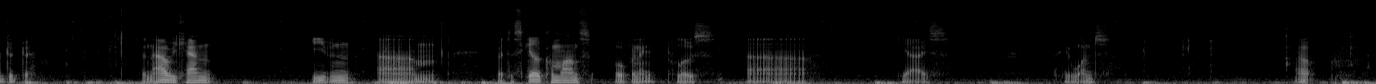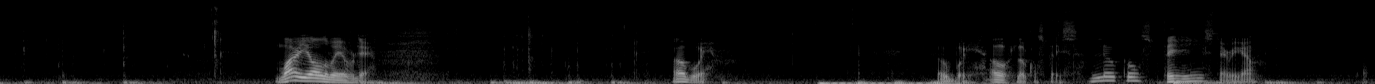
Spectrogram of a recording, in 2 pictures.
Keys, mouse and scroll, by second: 0.7 shift+right click, 1.2 s, 3.6 right click, 3.9 alt+g, 4.4 shift+right click, 4.8 s, 7.8 s, 8.8 s, 9.8 right click, 9.9 g, 11.5 middle click, 11.9 scroll down 2, 12.1 middle click, 13.0 right click, 13.6 alt+g, 14.0 middle click, 14.5 Tab, 15.1 Tab, 17.3 g, 18.9 alt+r, 19.0 alt+g, 19.1 alt+s, 19.5 Tab, 20.0 Tab, 24.3 click, 25.8 middle click, 26.0 middle click, 26.5 g.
